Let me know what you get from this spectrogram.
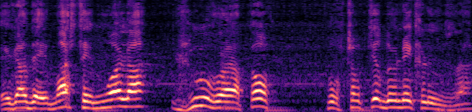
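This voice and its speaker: Using a high pitch and ordinary pitch variation, a man speaks at a fairly slow pace. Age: 80s+. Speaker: retired bargeman. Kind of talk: documentary interview, commenting home film.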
